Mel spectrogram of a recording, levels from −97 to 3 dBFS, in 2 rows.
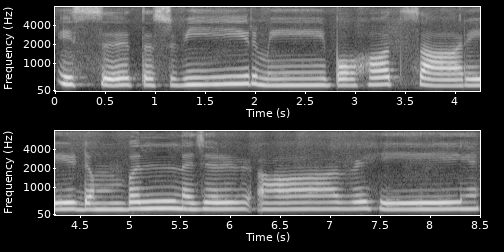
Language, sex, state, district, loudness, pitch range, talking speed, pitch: Hindi, female, Madhya Pradesh, Umaria, -16 LUFS, 220-240 Hz, 70 wpm, 230 Hz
